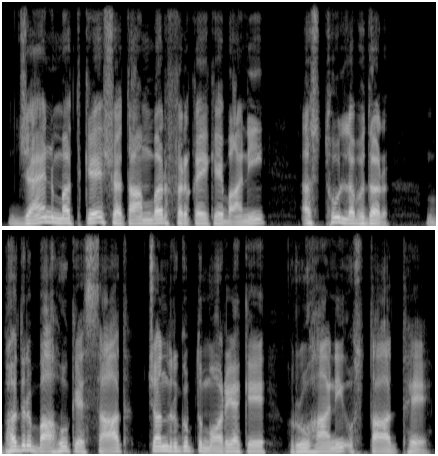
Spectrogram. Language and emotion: Urdu, neutral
